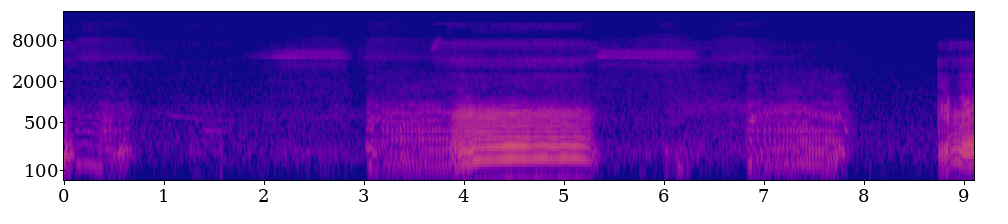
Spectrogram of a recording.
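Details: A pug sleeping with her eyes open and snoring very loudly: loud, rattling, buzzy sleep breaths with snorts and whistling tones, heavy snoring in a flat-faced dog.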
